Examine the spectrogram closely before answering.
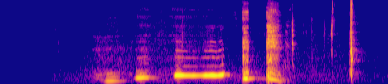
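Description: A woman hums a short tune with animation.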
